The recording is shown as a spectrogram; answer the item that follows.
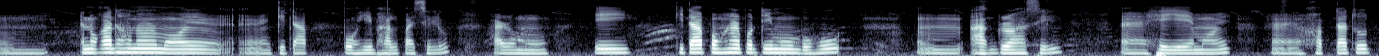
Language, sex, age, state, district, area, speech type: Assamese, female, 45-60, Assam, Jorhat, urban, spontaneous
